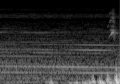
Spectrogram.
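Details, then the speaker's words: Hotpoint WMXTF942P washing machine, unused for a while, on a quick spin program with an empty drum before repair; drum winding up with a soft low rumble and light thumps, not excessive. Normal empty spin. "So far so good. That's not excessive at all."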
